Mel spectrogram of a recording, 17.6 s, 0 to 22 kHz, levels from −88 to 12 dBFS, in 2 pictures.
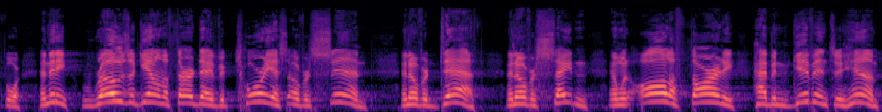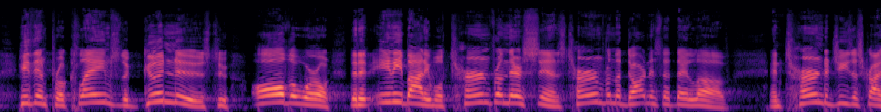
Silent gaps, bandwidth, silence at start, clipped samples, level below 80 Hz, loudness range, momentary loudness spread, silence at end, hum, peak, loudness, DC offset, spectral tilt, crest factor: none; 16 kHz; 0.05 s; under 0.1%; -66 dBFS; 5 LU; 12 LU; 0 s; none; 0 dBFS; -23 LUFS; under 0.1%; -4.5 dB/octave; 22 dB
